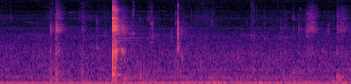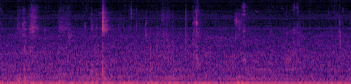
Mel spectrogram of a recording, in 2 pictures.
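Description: Eating with the hands from steel plates: scattered small clicks and mouth sounds as fingers mix rice and curry and food is chewed, with one loud sharp click about a second in.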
